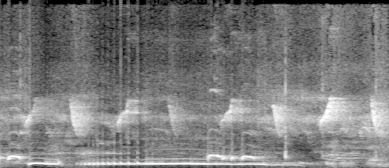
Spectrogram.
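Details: Kugeruk of a pelung dove: a brief opening coo, then a trilled, throbbing note flowing into a long steady low coo that tails off. Soft high chirps from other birds in the background.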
